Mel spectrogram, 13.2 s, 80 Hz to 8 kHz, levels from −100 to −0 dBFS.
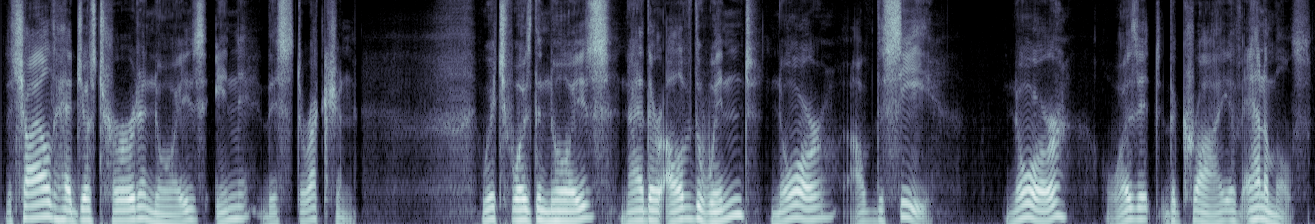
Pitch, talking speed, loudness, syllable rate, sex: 130 Hz, 130 wpm, -18 LUFS, 3.5 syllables/s, male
